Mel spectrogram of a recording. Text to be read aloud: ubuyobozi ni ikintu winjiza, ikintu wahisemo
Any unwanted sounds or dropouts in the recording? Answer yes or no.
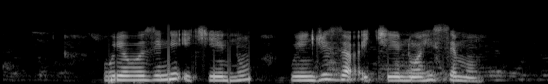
no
